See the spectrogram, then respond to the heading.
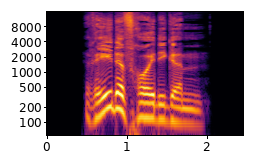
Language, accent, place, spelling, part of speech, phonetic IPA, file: German, Germany, Berlin, redefreudigem, adjective, [ˈʁeːdəˌfʁɔɪ̯dɪɡəm], De-redefreudigem.ogg
- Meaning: strong dative masculine/neuter singular of redefreudig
